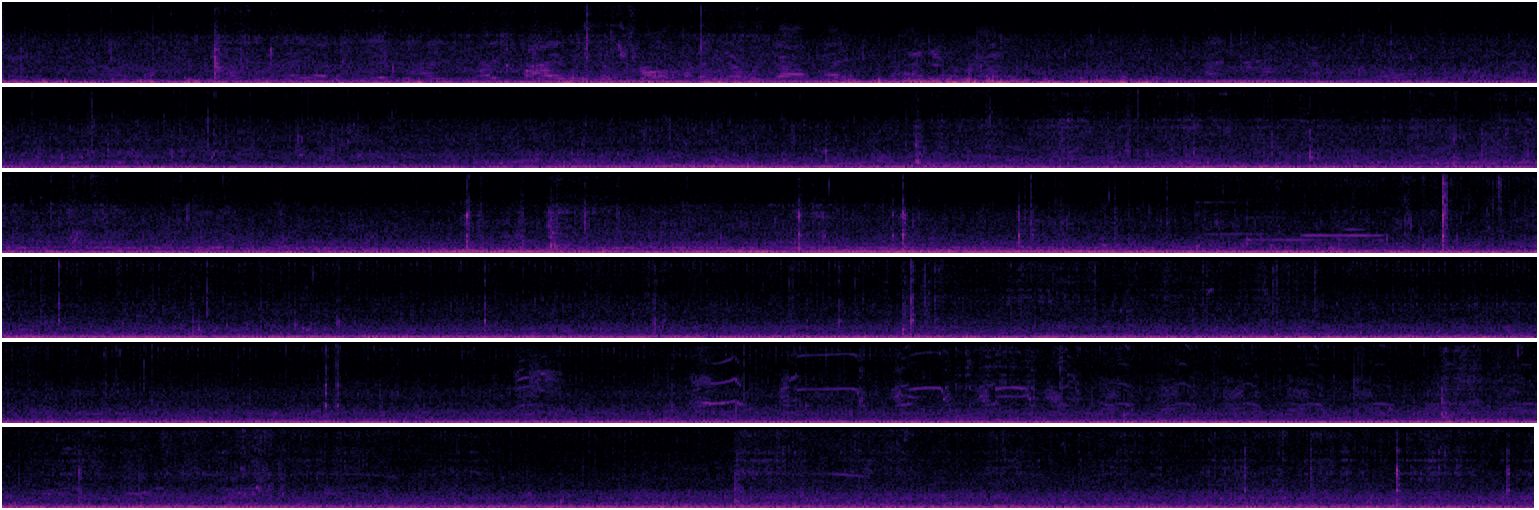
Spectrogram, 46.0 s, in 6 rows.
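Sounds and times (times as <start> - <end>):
steady low hum: 0.0 - 46.0
short honking bird calls: 33.2 - 40.2.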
